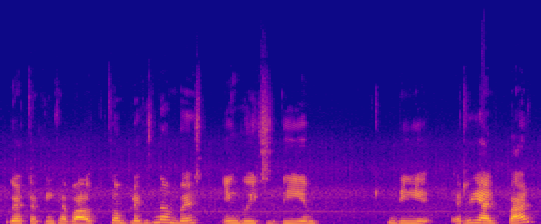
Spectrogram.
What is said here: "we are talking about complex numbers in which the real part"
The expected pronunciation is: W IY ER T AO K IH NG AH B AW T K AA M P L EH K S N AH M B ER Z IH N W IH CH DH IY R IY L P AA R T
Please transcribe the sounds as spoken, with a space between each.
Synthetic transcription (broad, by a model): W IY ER T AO K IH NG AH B AW T K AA M P L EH K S N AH M B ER S IH N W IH CH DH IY R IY L P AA R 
